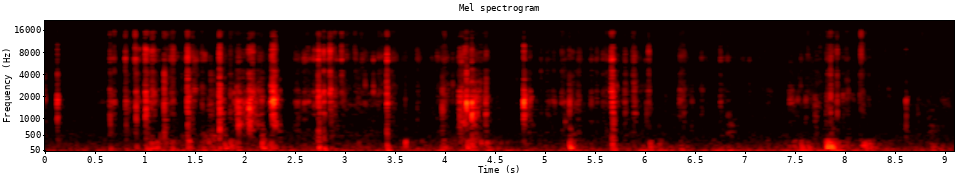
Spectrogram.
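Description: A small, solid, peach-colored bar of hard soap, held in the palm, is carved with a utility knife blade that scrapes off chunks and flakes. Crisp, dry scrapes and sharp crackling snaps come in quick, irregular bursts with a bright, papery edge. There are short quiet gaps between strokes.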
